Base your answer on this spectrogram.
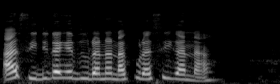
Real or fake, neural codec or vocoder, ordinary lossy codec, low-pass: real; none; none; none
